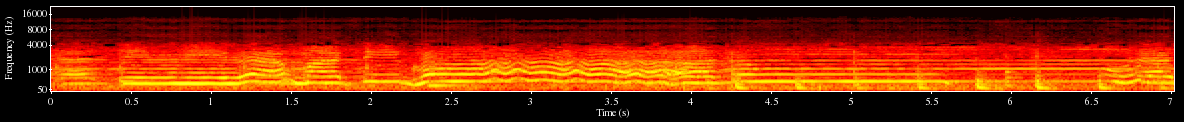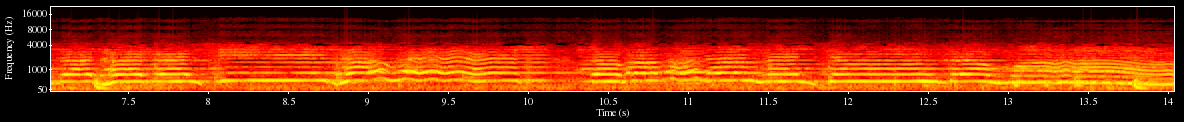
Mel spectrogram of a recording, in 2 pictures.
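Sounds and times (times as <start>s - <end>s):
drum strokes: 4.2s - 7.7s.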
